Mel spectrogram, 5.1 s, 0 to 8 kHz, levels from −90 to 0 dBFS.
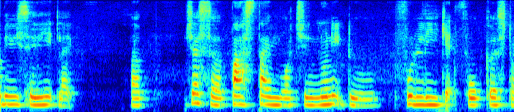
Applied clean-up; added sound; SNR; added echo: neural mask model Resemble Enhance denoiser.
